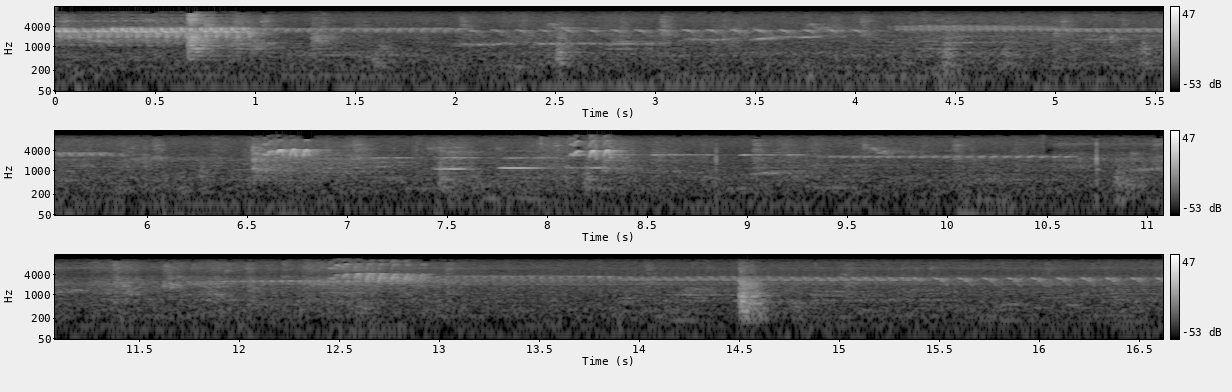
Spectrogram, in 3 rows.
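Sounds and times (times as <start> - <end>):
canary song: 0.0 - 16.6.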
